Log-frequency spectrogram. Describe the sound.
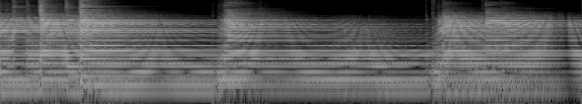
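A DJ flanger effect with the blend knob set near the reference deck and extra wobble: sustained tones pass through a hollow, swirling, jet-like sweep that swells and fades in slow waves, with no voices.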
